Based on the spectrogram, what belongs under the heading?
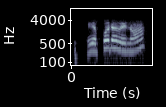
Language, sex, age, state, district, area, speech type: Tamil, female, 30-45, Tamil Nadu, Erode, rural, conversation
